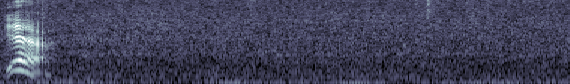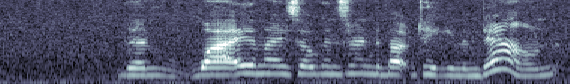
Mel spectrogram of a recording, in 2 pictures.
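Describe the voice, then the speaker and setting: A woman's voice: a little high, moderate pace, fairly bright tone, a little hiss or hum, close to an everyday voice, low-quality recording. A woman playing a nervous, evasive alien roommate in an audio roleplay, stammering and over-explaining to the listener. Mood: evasive, improvising.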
